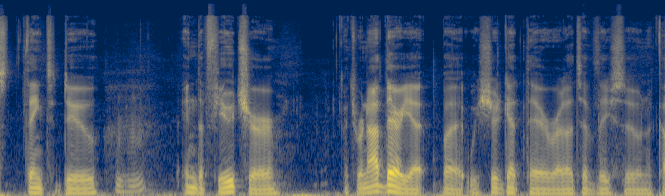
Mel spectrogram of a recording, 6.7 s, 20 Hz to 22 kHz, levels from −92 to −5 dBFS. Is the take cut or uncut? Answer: uncut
